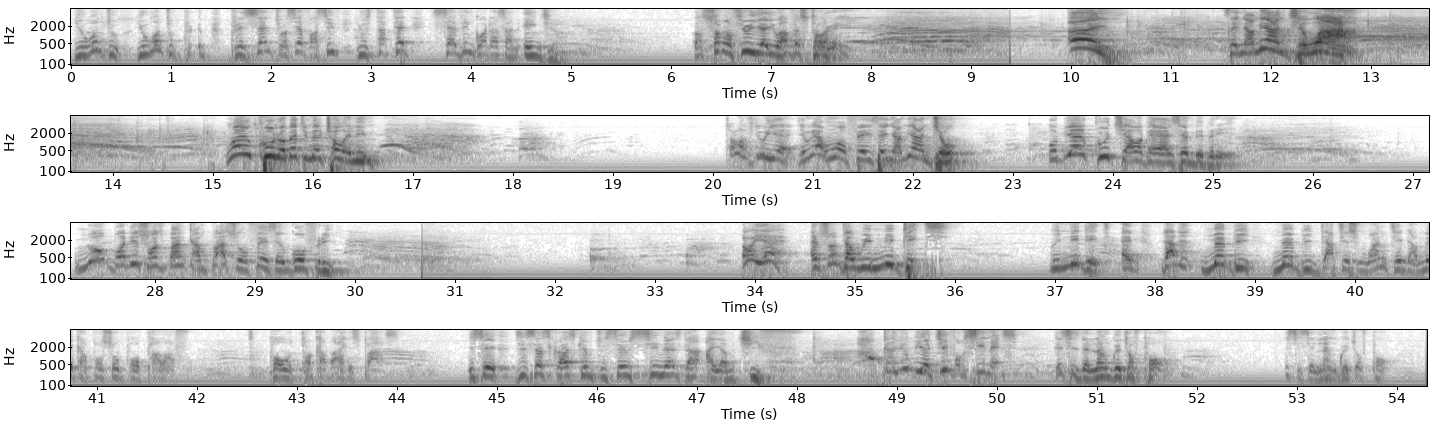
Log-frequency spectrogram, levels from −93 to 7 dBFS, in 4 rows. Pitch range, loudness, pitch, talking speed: 200-290 Hz, -32 LUFS, 230 Hz, 125 wpm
